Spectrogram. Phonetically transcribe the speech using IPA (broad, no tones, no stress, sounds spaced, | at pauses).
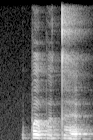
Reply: p ə p ɨ t̪ ɛ̤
